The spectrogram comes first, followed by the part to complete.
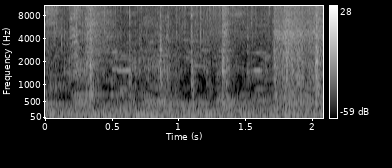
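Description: Faint background music playing over the store's sound system, with a short hiss near the end.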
